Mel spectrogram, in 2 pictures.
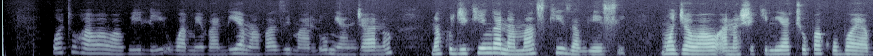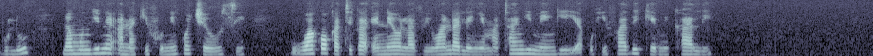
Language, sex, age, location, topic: Swahili, female, 50+, Kisii, health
